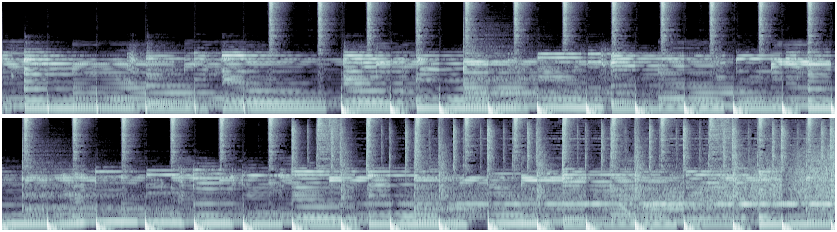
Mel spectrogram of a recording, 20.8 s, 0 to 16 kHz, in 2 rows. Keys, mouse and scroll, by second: 0.4-1.5 alt+scroll up 5, 3.4-11.5 drag, 12.4-14.6 drag, 15.9 ctrl+j, 17.0 ctrl+0, 19.6-20.8 drag.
